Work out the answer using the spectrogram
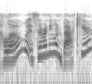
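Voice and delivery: high-pitched call. In character, calling out to check if anyone is back there. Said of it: "I'll call out".

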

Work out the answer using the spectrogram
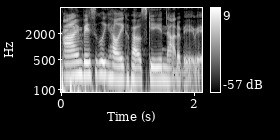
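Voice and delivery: normal talking voice

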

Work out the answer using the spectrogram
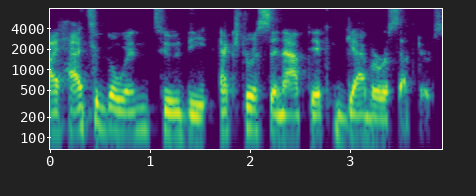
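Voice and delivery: plain

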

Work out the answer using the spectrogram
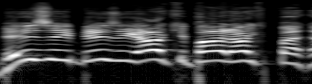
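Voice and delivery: very high, frightened, bleating voice. Retelling what a man in a trench coat said at a door, imitating him frightened. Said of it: "He sounds so frightened".

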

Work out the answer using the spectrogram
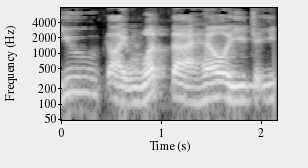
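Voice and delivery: ordinary talk, nothing marked

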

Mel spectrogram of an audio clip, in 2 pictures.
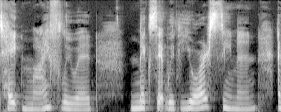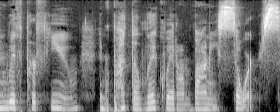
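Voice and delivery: very seductive, alluring and enticing voice. Narrating a story where a vagina speaks to Joseph, in a seductive voice. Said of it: "talked to Joseph in a very seductive voice".

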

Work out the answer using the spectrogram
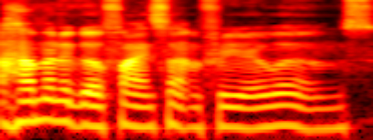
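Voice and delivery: indistinct mumble through every word, barely acted. Retelling how the girlfriend character says her line: imitating a mumbled line delivery. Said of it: "this is her exact delivery".

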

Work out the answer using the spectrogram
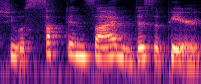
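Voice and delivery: plain

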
